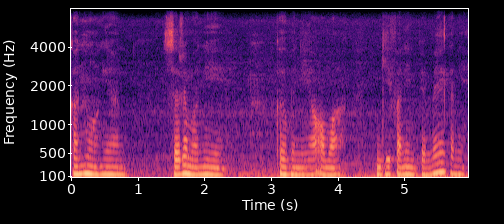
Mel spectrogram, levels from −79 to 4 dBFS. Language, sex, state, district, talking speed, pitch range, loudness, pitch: Mizo, male, Mizoram, Aizawl, 130 wpm, 105-130 Hz, -15 LUFS, 130 Hz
